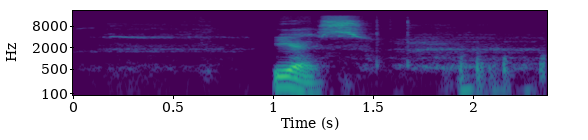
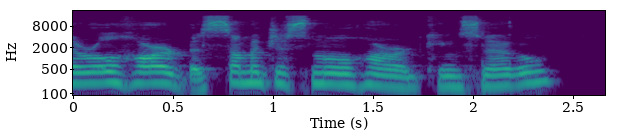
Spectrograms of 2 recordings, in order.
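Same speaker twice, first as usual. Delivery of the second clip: ordinary delivery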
